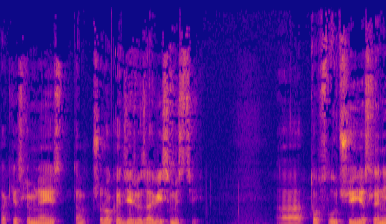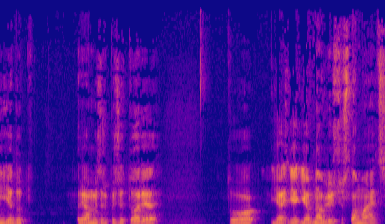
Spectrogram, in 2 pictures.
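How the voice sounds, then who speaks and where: Long, frequent pauses break up a man's speech, which moves at a moderate pace with a medium pitch and ordinary pitch variation. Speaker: free software developer. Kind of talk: casual chat. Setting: remote podcast recording.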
